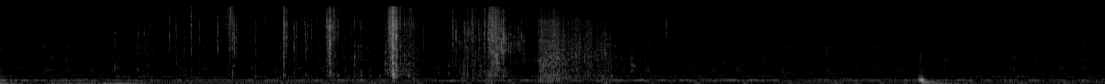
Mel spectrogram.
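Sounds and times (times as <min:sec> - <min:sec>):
wrapper rustling: 0:01.1 - 0:06.7
foil wrapper crinkling and tearing: 0:01.1 - 0:06.8.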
